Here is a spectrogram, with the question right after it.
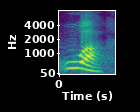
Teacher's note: दंतोष्ठ है, माने दंत और ओष्ठ की मदद से बोला जाता है उआ। आप महसूस करिए जब आप उआ बोल रहे हैं, उआ, तो उआ बोलते समय हमारी जीभ दांतों पे टच होती है और हमारे ओष्ठ आपस में संपर्क करते हैं। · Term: दंतोष्ठ व्यंजन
